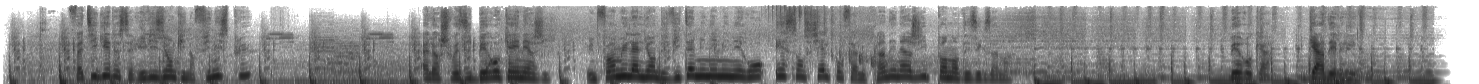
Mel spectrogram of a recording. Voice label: female french commercial; Beroccar

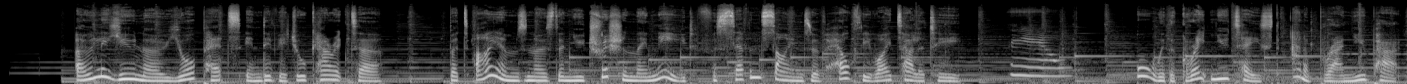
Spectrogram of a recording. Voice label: female English commercial; Iams; Greek

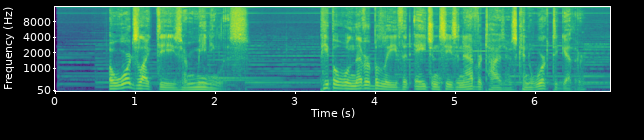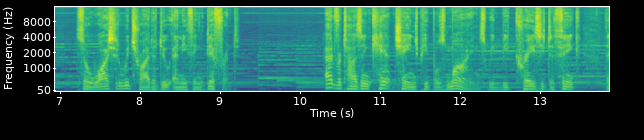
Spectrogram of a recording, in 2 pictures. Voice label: male english usa commercial; axa

